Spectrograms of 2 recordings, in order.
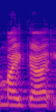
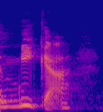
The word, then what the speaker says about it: Micah: It is not Micah, even though it is spelled Micah. It is Mika.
